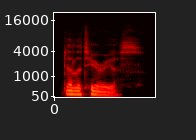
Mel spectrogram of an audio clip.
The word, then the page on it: deleterious: Australian English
